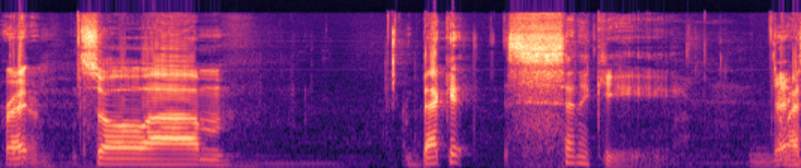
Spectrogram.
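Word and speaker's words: Sennecke: that's hockey business right there so um Becket seneki am I saying it right seneki yes I heard that name before now I'm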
